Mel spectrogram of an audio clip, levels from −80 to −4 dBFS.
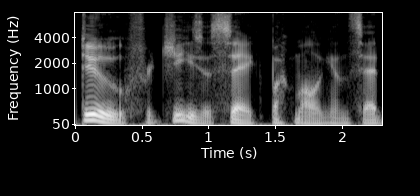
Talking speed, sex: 180 wpm, male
